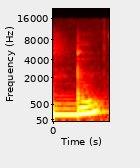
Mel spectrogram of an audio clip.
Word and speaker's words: bouts: La vie c'est court, mais c'est long des petits bouts. Et là, on voit qu'il prononce le T final de bout, c'est long des petits bouts, des petits bouts. C'est long des petits bouts.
